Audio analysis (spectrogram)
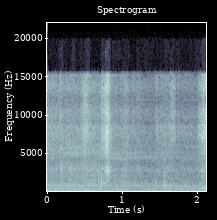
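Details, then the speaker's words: Goodman furnace draft induction blower, old motor before replacement, steady low rough rumbling drone: noisy draft inducer motor. "I don't know how many of you have seen my previous video on the noisy draught induction motor as you can hear it is still riding in there"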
